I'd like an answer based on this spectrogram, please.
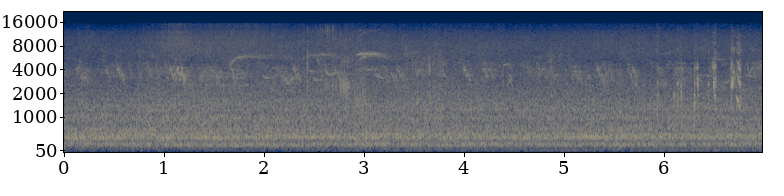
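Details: Colony of black bees during the start of a hive at Guernay, Côtes-du-Nord, France, giving a continuous even buzz, with a few faint high whistled notes and light clicks on top.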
